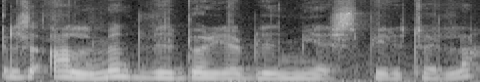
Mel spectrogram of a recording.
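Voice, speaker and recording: A woman speaks at a moderate pace with a dark, mellow tone. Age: 20s. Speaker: podcast host. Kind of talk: casual Q&A monologue while doing makeup. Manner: soft, calm sleep-oriented talk.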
